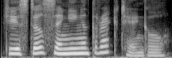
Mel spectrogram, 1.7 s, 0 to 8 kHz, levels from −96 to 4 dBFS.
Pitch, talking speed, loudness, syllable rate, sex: 225 Hz, 245 wpm, -16 LUFS, 6.3 syllables/s, female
